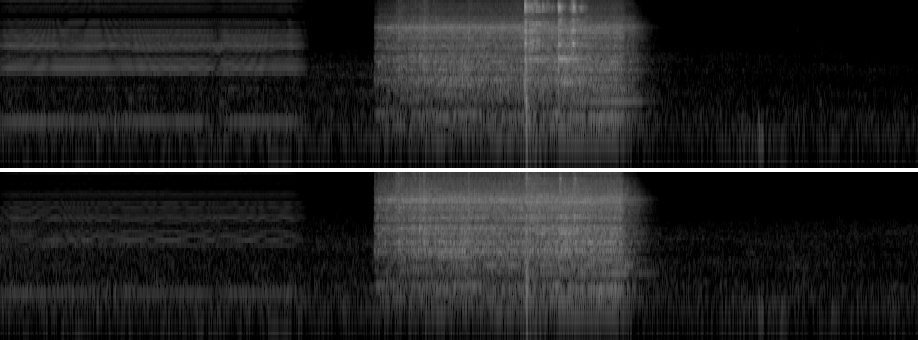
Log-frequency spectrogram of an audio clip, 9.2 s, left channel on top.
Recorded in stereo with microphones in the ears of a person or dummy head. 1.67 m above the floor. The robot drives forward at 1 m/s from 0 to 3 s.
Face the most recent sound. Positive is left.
turn(degrees=50)  # may be behind; listen again after turning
